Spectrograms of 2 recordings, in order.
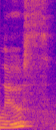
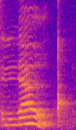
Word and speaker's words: Luc: we have luke who i have been calling loose but i saw on a v.e schwab's instagram that it is pronounced luke so there's that in my head it's still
